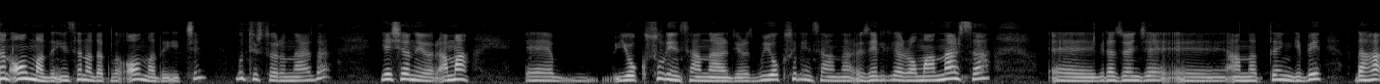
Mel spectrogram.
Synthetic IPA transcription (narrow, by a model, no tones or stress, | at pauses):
anʔo̞lˠmad̪ɯinsano̞d̪aklˠɯ̰ʔo̞lˠmad̪ɯːit͡ʃʰin | but̪ʰyɾso̞ɾunlˠaɾd̪a | jaʃanɯjo̞ɾʔa̰ma | ɛː | jo̞ksulˠinsanlˠaɾd̪ijo̞ɾuzbujo̞ksulˠinsanlˠaɾø̞̰zɛlʲːic̬ʲlʲɛɾo̞manlˠaɾsa | biɾazø̞nd͡ʒɛ | a̰nlˠat̪ʰːɯːnɟibɪ | d̪aɦa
